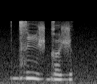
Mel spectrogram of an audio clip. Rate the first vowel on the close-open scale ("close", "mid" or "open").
close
